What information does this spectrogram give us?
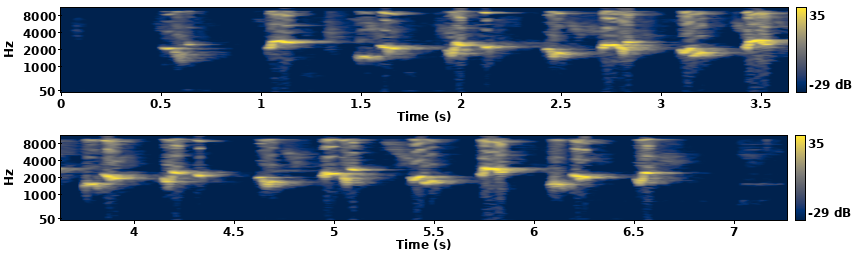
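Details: Yellow-vented bulbul, locally trucukan, giving a long rolling song ('ngeroll panjang') used as training audio for cage birds: about thirteen short bubbly, warbled notes at roughly two per second, alternating slightly in pitch, over a quiet, clean background.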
